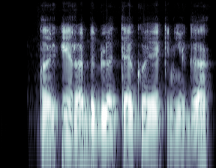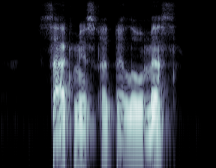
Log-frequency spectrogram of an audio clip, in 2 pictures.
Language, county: Lithuanian, Tauragė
